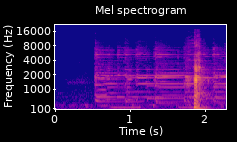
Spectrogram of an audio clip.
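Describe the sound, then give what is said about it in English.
A phone ringtone from an incoming call from Blake suddenly starts up, a bright electronic melody of steady, layered tones that plays on for a couple of seconds at moderate volume, with a brief louder burst near the end. “Just got a phone call.”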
